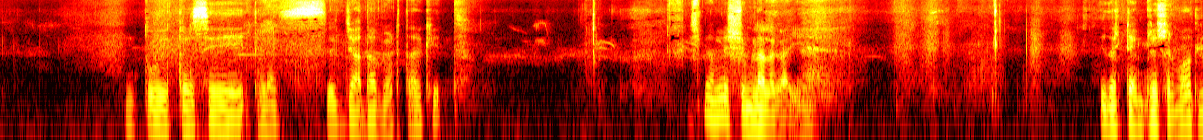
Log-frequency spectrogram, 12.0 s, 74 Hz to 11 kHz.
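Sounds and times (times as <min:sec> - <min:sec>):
footsteps on dry soil: 0:08.9 - 0:12.0.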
